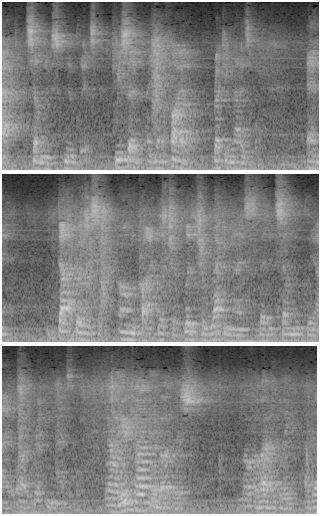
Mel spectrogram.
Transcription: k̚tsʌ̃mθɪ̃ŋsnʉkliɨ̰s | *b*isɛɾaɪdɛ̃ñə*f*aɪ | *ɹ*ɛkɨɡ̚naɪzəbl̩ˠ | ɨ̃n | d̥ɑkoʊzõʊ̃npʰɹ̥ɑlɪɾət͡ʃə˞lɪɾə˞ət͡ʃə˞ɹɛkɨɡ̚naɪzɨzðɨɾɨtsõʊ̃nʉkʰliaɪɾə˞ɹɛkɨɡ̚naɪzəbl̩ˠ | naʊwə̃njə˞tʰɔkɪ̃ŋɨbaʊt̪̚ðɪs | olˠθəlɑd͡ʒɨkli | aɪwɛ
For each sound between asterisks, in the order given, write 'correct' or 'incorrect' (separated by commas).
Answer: incorrect, correct, correct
